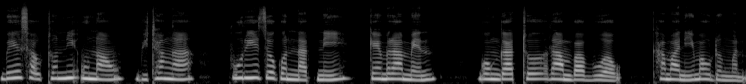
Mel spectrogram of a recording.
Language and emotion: Bodo, neutral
